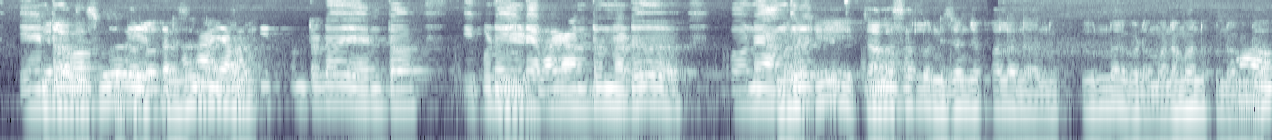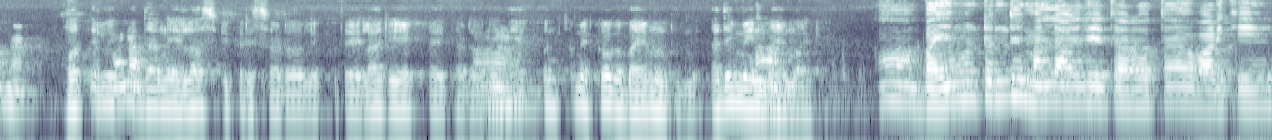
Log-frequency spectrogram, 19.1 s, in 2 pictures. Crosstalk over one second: present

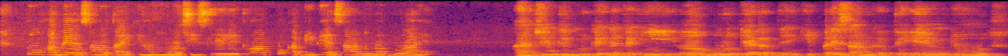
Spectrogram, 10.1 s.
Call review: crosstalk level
none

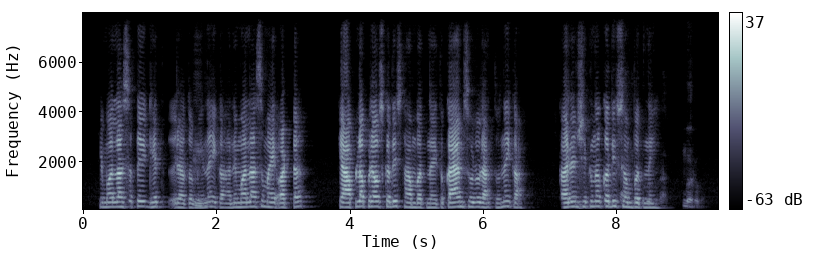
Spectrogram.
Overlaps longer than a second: none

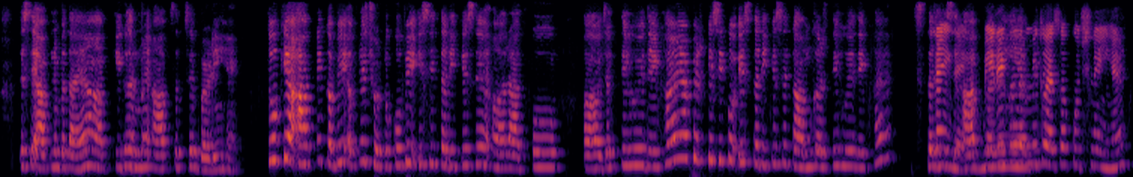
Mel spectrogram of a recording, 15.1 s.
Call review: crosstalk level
present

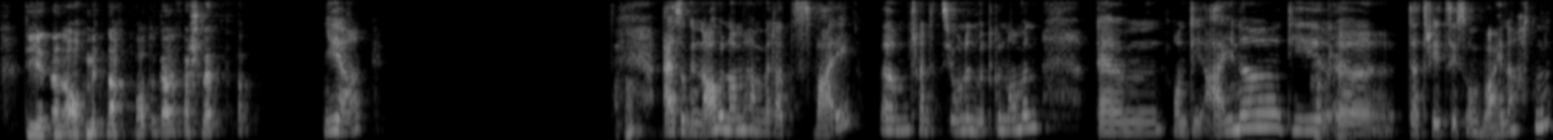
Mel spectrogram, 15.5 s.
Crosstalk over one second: none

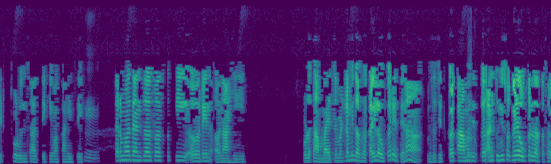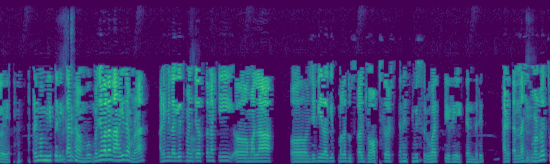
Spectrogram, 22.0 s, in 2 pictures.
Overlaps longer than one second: none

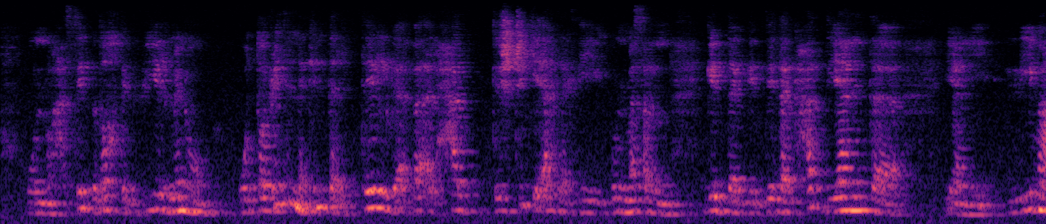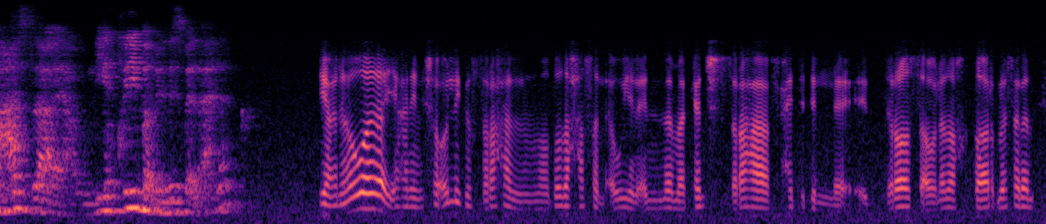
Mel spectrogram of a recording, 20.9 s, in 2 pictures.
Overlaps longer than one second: none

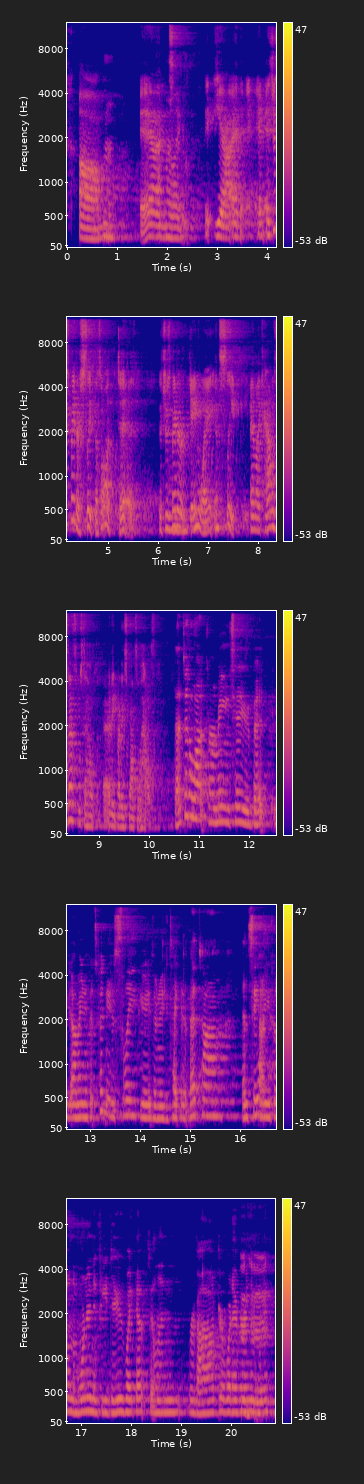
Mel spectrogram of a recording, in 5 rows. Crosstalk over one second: none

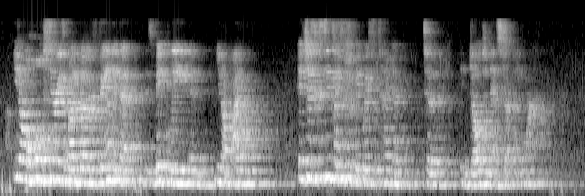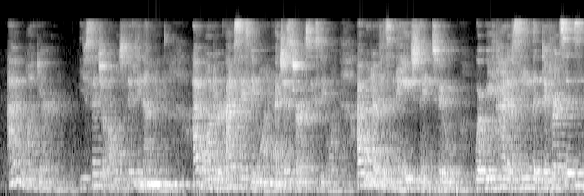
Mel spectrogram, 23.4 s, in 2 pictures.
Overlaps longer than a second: none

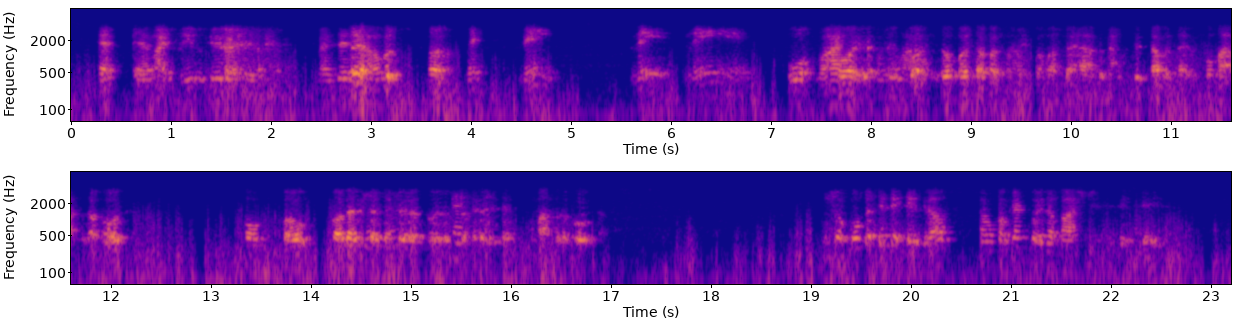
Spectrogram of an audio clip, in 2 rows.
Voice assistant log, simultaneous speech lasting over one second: present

